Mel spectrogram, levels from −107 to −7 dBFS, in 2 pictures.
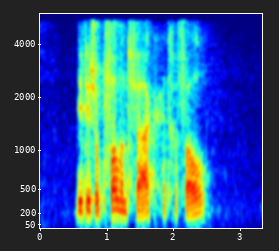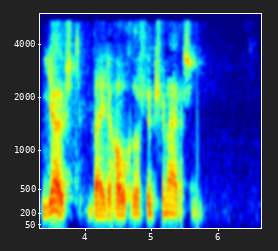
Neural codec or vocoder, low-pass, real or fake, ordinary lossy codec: none; 5.4 kHz; real; MP3, 48 kbps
